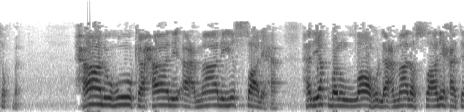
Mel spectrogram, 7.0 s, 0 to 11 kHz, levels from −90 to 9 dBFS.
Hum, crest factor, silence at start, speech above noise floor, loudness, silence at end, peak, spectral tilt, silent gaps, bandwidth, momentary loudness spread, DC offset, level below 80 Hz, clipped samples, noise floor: none; 12 dB; 0 s; 39 dB; -12 LUFS; 0 s; 0 dBFS; -9 dB/octave; none; 5.8 kHz; 8 LU; under 0.1%; -56 dBFS; under 0.1%; -50 dBFS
